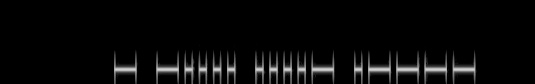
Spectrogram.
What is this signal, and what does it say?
Morse code, heard as a keyed tone, about 17 wpm, 700 Hz. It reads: T641
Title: Numbers - Contest Style - 4-Digit 17wpm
